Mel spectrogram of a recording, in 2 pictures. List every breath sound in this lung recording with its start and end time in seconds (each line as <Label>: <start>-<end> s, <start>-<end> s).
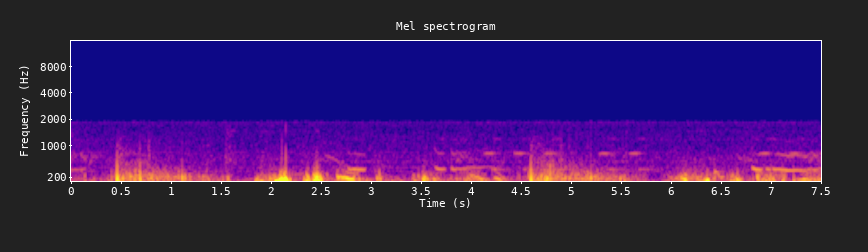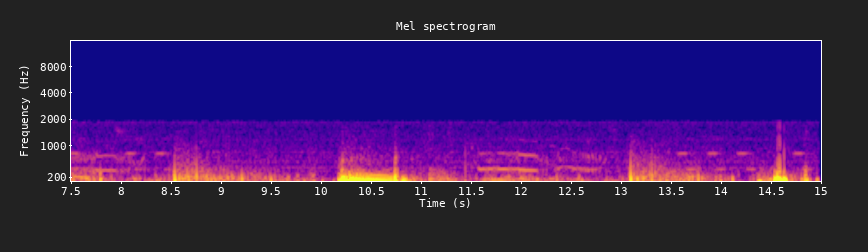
Inhalation: 0.14-1.75 s, 4.49-5.84 s, 8.24-10.12 s, 13.08-14.47 s
Exhalation: 1.70-4.49 s, 5.82-8.27 s, 10.13-13.10 s, 14.36-15.00 s
Wheeze: 2.63-2.88 s, 10.13-10.97 s
Stridor: 2.74-2.99 s, 3.60-4.37 s, 6.79-8.27 s, 11.61-12.99 s
Crackles: 0.14-1.75 s, 4.49-5.84 s, 8.24-10.12 s, 13.08-14.41 s, 14.46-15.00 s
